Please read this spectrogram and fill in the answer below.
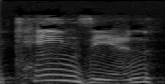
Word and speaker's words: Keynesian: considered the first stage it's called the keynesian think keynes ian so think you know the canes miami right all right it's not the keynesian it's the keynesian even a spell it's spelled with a k-e-y it's keynes this guy's maynard keynes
